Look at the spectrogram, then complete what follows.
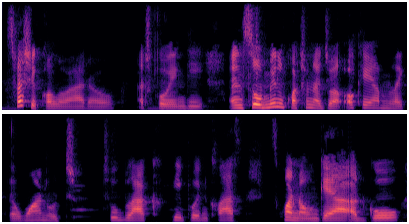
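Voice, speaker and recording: A woman's voice: sits low, quick pace, dry recording, muffled recording. A young woman in a casual chat, rambling and restarting her sentences. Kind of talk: casual chat switching between Swahili and English.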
